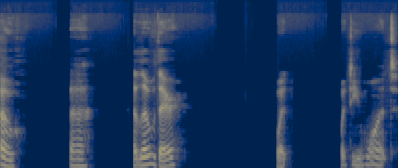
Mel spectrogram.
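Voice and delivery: thin, wavering, quavering, very high voice. Voicing a huddled figure greeting players: thin wavering male voice. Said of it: "a thin, kind of wavering male voice that just says".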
